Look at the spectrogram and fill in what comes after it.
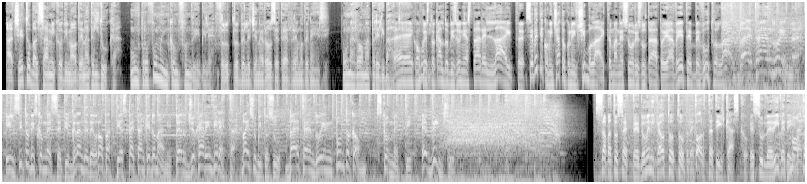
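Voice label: Italian, male, commercial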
